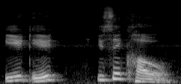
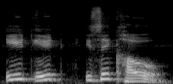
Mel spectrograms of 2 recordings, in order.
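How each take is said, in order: Both takes have the same delivery.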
